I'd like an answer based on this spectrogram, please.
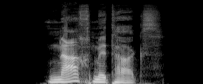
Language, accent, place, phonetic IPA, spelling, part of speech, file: German, Germany, Berlin, [ˈnaːxmɪˌtaːks], Nachmittags, noun, De-Nachmittags.ogg
- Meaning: genitive singular of Nachmittag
